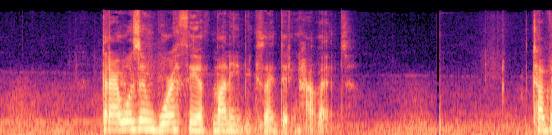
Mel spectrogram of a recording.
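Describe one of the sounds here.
A young woman speaks calmly and thoughtfully, close to a microphone.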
